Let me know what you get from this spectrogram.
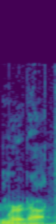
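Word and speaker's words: Mourdock: m o r d o c k it's pronounced like ruper Murdoch and he's no relation and I didn't think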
